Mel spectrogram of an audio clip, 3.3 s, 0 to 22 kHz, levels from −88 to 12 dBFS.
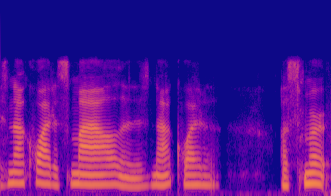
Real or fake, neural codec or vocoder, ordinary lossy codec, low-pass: real; none; Opus, 32 kbps; 7.2 kHz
